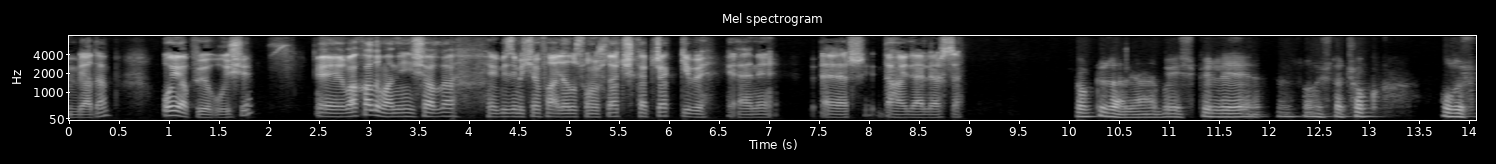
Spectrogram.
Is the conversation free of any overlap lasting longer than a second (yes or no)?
yes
